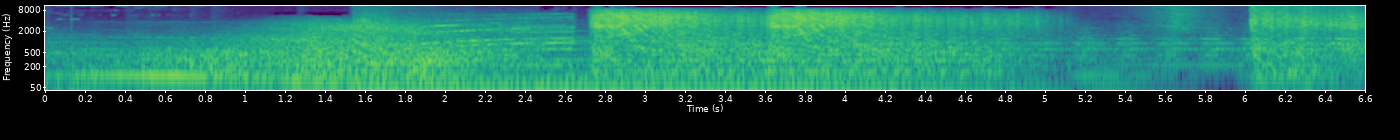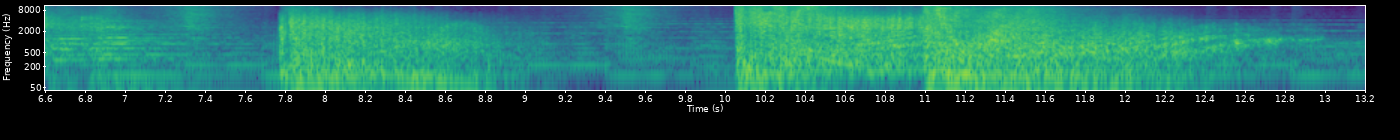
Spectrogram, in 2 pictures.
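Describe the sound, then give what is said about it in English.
A starship being destroyed: a series of loud, booming blasts, each swelling with a whooshing roar before the next burst hits, several in succession without voices. “Ship's destroyed, ma'am.”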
